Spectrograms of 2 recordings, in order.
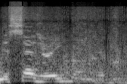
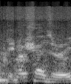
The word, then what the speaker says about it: De Cesare: He did, however, pronounce his name in a way that I kept saying De Cesare, because I know a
